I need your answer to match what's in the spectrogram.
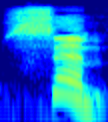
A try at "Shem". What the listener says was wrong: See, that's Sem there. Because in Greek, the letter S is pronounced with a sh sound, as in shut up, or shoot, or shy. So when we read Sem in English, it's not really pronounced Sem, it's pronounced Shem. With an S, in Greek, it's a SH sound in Greek.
